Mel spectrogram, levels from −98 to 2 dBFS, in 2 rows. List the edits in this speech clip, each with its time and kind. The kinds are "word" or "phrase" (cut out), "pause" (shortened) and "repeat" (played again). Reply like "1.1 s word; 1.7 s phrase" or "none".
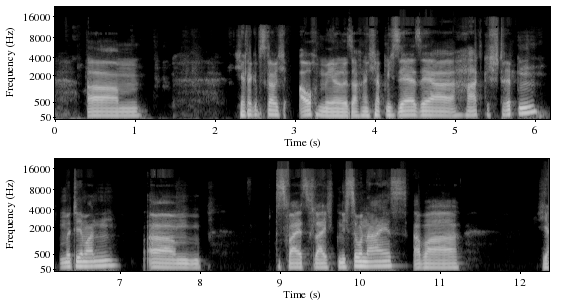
6.3 s word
